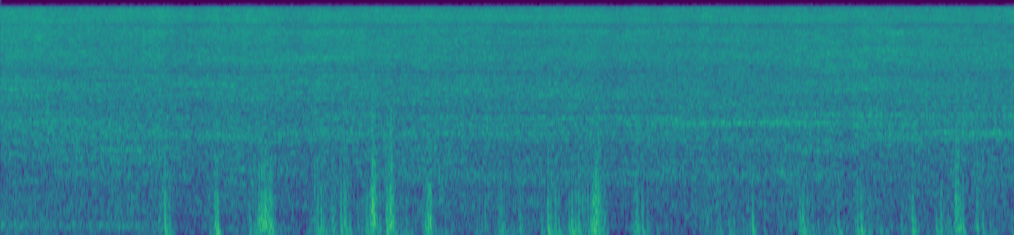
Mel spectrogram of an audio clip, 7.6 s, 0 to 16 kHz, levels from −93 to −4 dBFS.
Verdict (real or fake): fake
